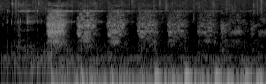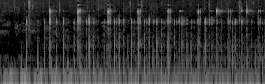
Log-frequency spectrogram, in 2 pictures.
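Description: Fingertips and nails tap and scratch a small, round, solid wooden slice or coaster engraved with a name, held in both hands close to the microphones. First come a series of soft, rhythmic, brushy scratching strokes, then a run of quick, sharp, dry taps with a faint low thump under them.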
